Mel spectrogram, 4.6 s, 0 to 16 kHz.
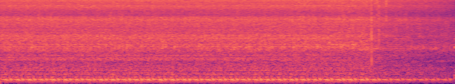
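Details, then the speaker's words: Brand-new 2018 Ford Mustang GT, gen 3 Coyote V8, on a dealer lot: steady idle with a faint, light tick about three times a second; the owner believes the tick is normal for this engine. "I think that had a little noise coming out of it"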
